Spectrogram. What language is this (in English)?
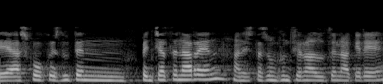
Basque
